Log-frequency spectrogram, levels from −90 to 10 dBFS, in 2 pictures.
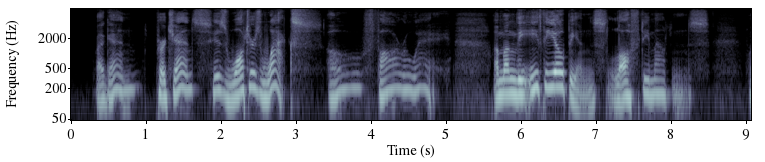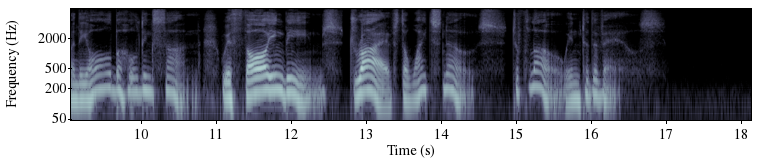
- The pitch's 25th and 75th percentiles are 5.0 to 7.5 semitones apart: Yes, average, 5.3 semitones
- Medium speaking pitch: Yes, medium, 155 Hz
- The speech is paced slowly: Yes, slow, 100 wpm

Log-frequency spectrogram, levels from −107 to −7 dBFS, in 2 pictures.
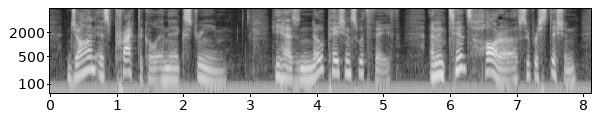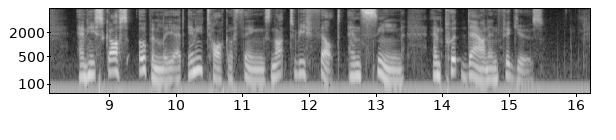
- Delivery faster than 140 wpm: No, slow, 135 wpm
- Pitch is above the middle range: No, medium, 145 Hz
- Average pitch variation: No, wide, 7.3 semitones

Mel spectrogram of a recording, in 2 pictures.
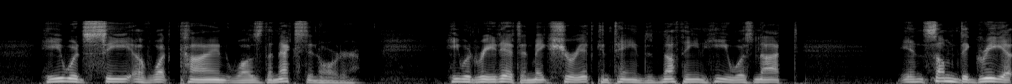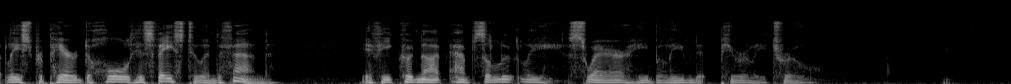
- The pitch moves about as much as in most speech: Yes, average, 4.1 semitones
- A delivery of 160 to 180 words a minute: No, average, 140 wpm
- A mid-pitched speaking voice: No, low, 105 Hz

